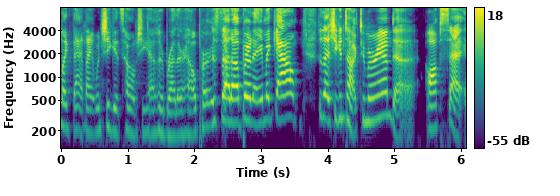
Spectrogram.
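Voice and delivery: normal talking voice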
